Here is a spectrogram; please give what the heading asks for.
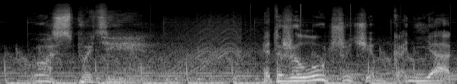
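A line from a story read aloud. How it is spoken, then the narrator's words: Blissful whisper. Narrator (Russian): Блаженствуя, прошептал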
